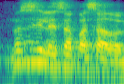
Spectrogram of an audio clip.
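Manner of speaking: ordinary talk, nothing marked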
